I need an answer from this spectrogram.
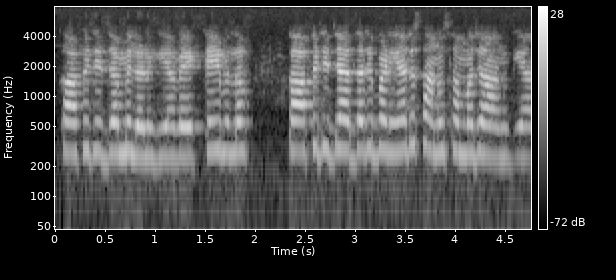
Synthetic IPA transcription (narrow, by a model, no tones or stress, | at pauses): kaːfiːt͡ʃiːd͡ʒãːmɪləɳɡɪjãːʋeːkəiːmət̪ləb | kaːfiːt͡ʃiːd͡ʒãːəd̪ãːd͡ʒiːbəɽ̃ɪjãːd͡ʒoːsaːnũːsəməd͡ʒaːnɡɪjãː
